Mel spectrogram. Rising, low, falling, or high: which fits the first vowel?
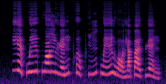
falling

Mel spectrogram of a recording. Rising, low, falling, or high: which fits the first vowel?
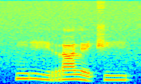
falling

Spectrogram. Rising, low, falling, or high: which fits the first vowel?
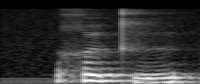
high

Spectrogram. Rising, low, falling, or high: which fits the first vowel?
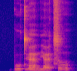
rising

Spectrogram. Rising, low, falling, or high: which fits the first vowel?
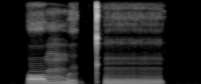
high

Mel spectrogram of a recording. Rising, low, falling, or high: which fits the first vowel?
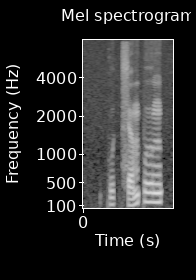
rising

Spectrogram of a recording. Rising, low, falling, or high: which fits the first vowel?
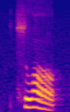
falling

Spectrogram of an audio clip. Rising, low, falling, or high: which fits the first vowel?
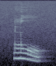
falling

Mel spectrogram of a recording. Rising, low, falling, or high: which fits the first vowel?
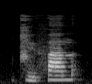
low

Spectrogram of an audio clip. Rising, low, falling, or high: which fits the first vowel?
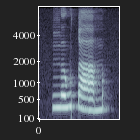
rising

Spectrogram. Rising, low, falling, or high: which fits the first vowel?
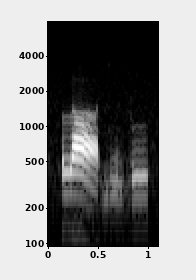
falling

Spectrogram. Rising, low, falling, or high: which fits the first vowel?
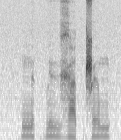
low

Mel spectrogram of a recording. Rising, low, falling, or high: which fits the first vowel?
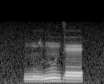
low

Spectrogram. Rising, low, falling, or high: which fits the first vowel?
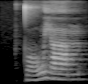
rising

